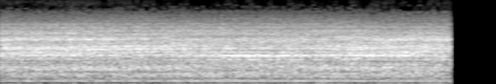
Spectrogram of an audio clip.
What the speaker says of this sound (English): I'm gonna put my blow dryer on hot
